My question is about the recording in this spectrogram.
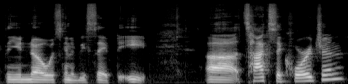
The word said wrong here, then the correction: Toxicodendron: I'm definitely saying the Latin name wrong. – Toxicodendron. I know that because I've talked a lot about poison ivy.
